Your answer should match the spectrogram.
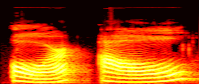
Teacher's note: Lembra que essa contração do I will é só lembrar de pôr o L, a língua lá no céu da boca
